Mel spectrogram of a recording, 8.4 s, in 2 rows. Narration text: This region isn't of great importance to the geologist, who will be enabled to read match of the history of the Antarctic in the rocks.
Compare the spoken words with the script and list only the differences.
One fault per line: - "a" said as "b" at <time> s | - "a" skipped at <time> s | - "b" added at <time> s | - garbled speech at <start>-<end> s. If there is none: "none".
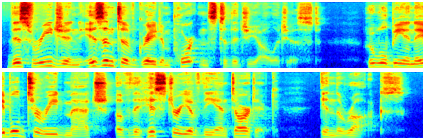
none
